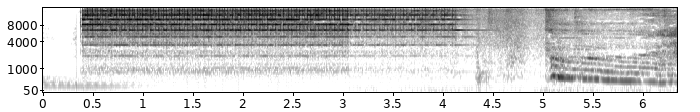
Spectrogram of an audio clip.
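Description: Red twin-bell alarm clock ringing with a bright, steady bell clatter that starts suddenly and stops about four seconds in. A short sound falling in pitch follows near the end.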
